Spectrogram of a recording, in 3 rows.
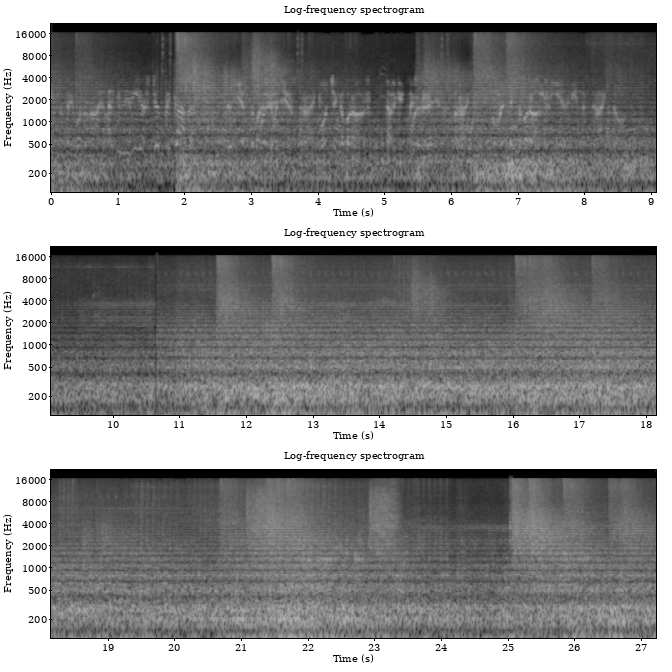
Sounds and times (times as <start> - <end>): Artillery fire: 1.9 - 4.0, 5.5 - 7.8, 11.6 - 13.2, 14.3 - 15.0, 16.0 - 17.7, 20.6 - 23.5, 25.0 - 27.2.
